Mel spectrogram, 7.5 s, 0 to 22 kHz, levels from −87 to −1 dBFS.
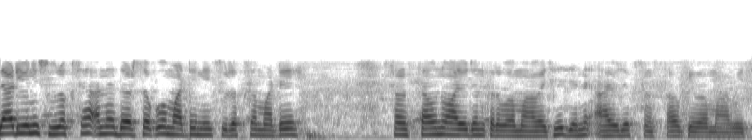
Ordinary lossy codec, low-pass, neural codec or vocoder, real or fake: none; 3.6 kHz; none; real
